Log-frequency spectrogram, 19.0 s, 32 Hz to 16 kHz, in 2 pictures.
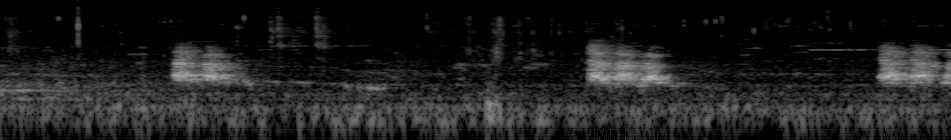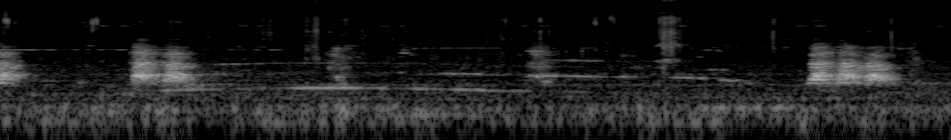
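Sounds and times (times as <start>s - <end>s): dog barking: 1.3s - 2.6s, 5.8s - 6.9s, 8.8s - 10.0s, 10.8s - 13.5s, 14.8s - 16.3s, 17.6s - 18.8s.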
